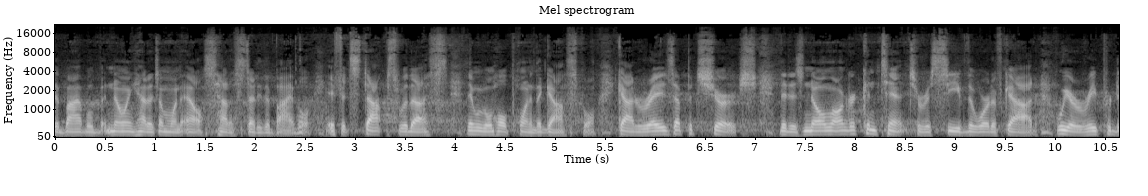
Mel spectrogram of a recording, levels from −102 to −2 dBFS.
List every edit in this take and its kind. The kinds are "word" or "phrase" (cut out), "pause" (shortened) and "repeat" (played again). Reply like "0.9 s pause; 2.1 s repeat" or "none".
1.0 s word; 4.4 s phrase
